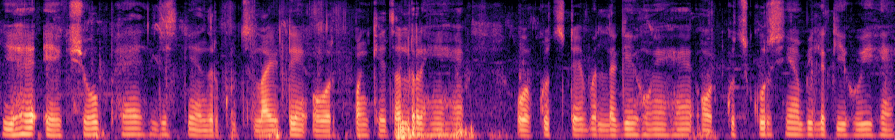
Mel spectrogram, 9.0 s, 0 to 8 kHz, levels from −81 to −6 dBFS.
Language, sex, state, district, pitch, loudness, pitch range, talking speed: Hindi, male, Rajasthan, Bikaner, 120 Hz, -21 LUFS, 115-125 Hz, 175 wpm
